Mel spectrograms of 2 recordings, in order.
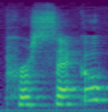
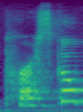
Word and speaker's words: Prosecco: is the one in Prosecco pop I always mess that one up I don't know why I say preska pop but it's Prosecco pop I don't know I've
